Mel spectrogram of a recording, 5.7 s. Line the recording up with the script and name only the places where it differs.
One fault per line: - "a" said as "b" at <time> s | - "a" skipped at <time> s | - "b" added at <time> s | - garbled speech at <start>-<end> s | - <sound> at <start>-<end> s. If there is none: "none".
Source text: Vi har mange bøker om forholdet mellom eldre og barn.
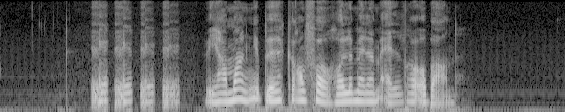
- laugh at 0.9-1.8 s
